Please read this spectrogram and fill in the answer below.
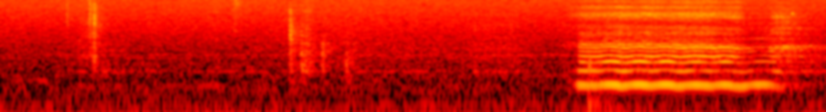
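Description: A woman hums one steady, slightly wavering note for about a second near the end, after a few faint light clicks.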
